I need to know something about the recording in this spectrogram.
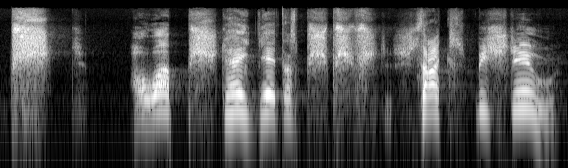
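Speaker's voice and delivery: sharp, high-pitched hushing; irritated crowd silencing a shouter; shushing. Acted. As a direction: shoo someone away with hissed pssts.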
